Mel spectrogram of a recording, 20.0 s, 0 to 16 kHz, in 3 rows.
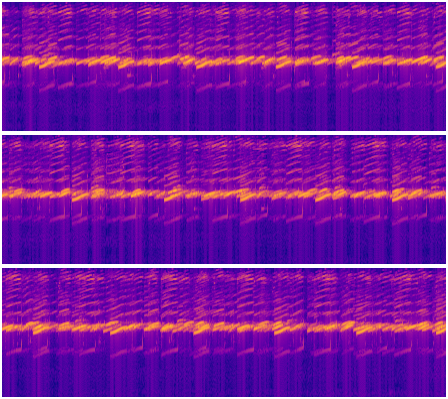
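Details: Northern spring peepers in full chorus at dusk on 18 May in West Chezzetcook, Nova Scotia, Canada, by a salt marsh: a dense wall of high, piercing rising peeps overlapping continuously, many frogs calling at once with no pauses.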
